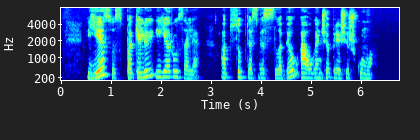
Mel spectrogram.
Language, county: Lithuanian, Panevėžys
